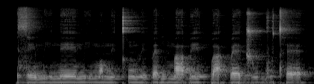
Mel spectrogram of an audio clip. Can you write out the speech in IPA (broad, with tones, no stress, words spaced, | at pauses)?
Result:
ze˨mi˦˨ neː˦ mi˦ mɔ˦mɪ˨kʰũ˦βɪ˨ pɛ˦bũ˦maː˨ɓeː˦ ɡ͡ba˨ k͡pɛ˦d͡ʒu˦ ɡu˦tʰɛ˨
